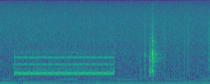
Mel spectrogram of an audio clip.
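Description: A telephone ringback tone: one steady ring about two seconds long, then a short click about three seconds in.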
